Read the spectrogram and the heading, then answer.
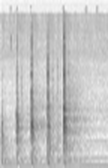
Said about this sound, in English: I don't think you're going to barge in. I think he knocked on the door.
